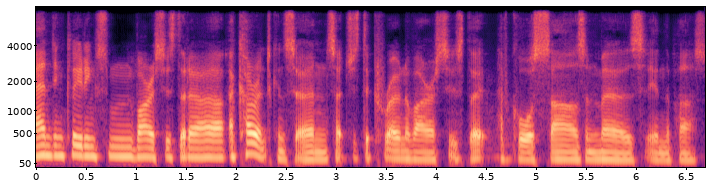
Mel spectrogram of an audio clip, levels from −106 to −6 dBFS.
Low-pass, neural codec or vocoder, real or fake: 7.2 kHz; codec, 16 kHz, 1 kbps, X-Codec, WavLM features, trained on Multilingual LibriSpeech; fake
